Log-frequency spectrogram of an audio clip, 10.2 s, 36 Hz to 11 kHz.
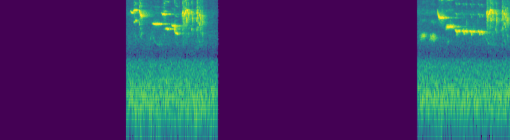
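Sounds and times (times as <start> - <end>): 
Blue-throated flycatcher singing high sweet whistles: 2.6 - 4.1, 8.4 - 10.2.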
